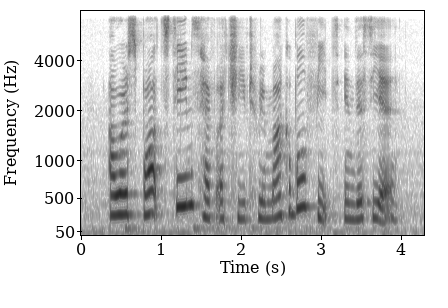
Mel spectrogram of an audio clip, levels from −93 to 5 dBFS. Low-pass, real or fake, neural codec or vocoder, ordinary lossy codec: 7.2 kHz; real; none; none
